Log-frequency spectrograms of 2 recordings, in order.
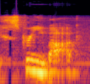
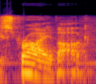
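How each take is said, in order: First: The vowel after 'Str' sounds like 'ee'. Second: The vowel after 'Str' sounds like 'eye'. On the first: This is how Slovakians say the name. "it comes out as an E sound" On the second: This is how Americans say the name. "when we give the letter I its full voice, it comes out as I"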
